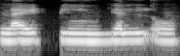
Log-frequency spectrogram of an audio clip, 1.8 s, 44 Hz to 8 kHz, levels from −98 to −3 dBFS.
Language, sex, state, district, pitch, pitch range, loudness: Konkani, female, Goa, North and South Goa, 185 Hz, 180-185 Hz, -16 LUFS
